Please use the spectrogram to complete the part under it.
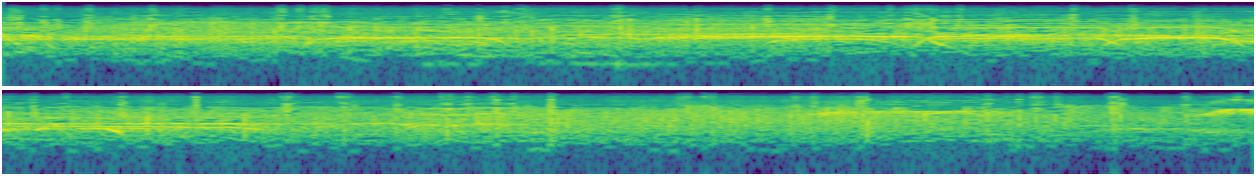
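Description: A group of young men sing together in harmony in a large hall.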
